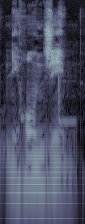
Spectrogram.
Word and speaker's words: Nihonjin: The one notable exception to this rule is Nihonjin, where the accent drops after -ji. Although in other dialects, you often hear Nihonjin.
